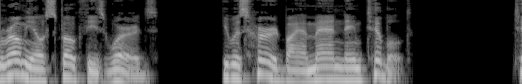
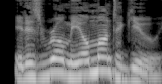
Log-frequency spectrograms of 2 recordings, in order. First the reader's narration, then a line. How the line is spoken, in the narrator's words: shouted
